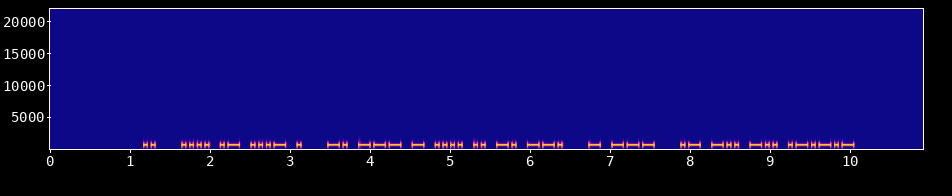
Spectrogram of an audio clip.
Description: Morse code, heard as a keyed tone, about 25 wpm, 700 Hz. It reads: I HAVE NOTHING TO ADD.
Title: Sentences from Top 1000 Words - Review Part 1 - 25wpm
